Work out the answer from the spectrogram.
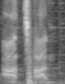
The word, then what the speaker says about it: Ajarn: 你要念准一点是阿灿 You need to pronounce it correctly, it’s Ajarn. 这个叫阿灿的 This is called Ajarn.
